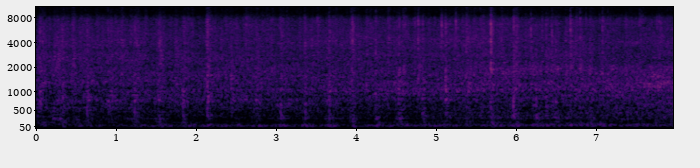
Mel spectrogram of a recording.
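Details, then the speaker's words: Bachmann Webb Coal Tank 0-6-2 model locomotive pulling three coaches: steady rolling with a repeated clunk about three a second on curves. Traction fine, no stalling or derailing. Deformed wheel flange striking the rail, less in reverse. "So that's pulling coaches fine, there's no traction issues, it's not stalling in points, it's not derailing, it's just making a clunking noise on the curves."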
